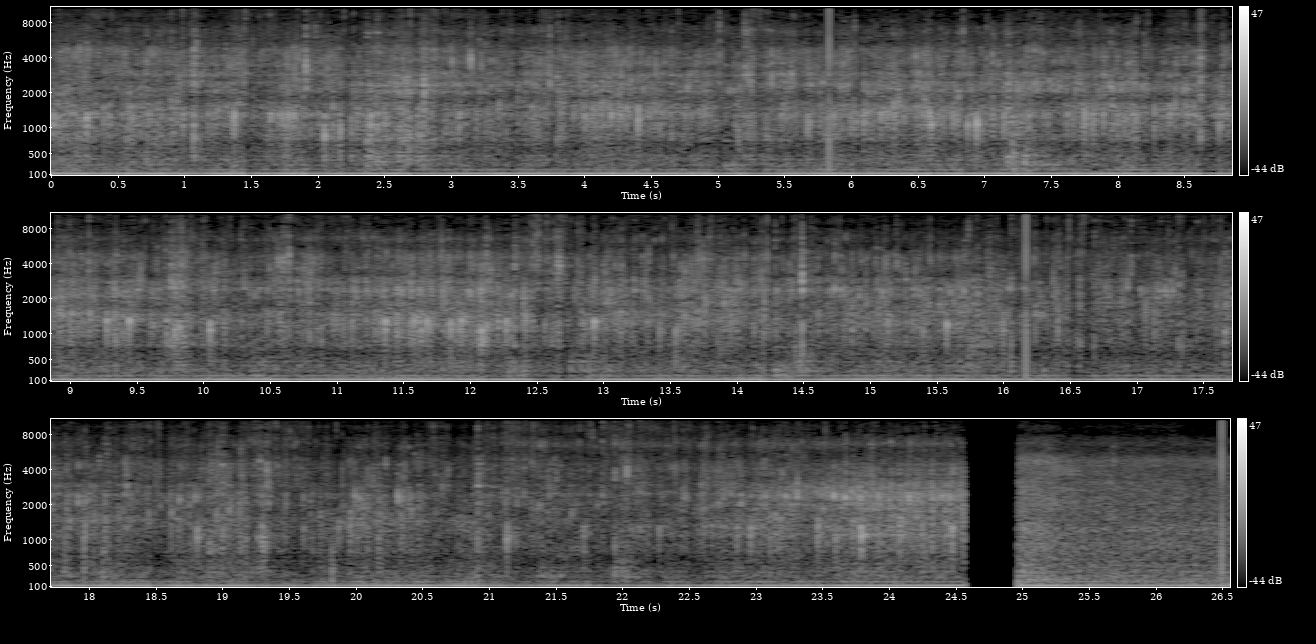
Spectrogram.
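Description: Chicken pieces deep-frying in hot oil: a steady sizzling crackle over a low hum. The sizzle cuts off near the end, leaving a quieter steady hum.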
